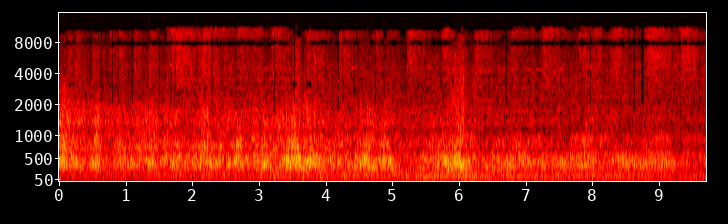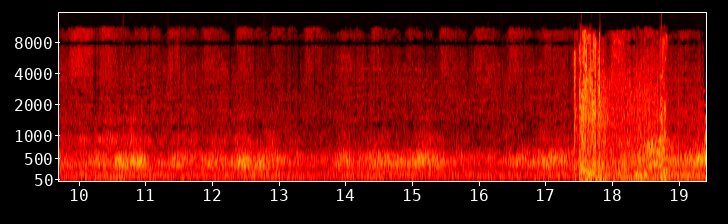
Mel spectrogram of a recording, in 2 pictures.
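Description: Heavy explosions from aircraft-dropped bombs striking target tanks at a firepower demonstration on a desert range, a loud sustained rumbling roar of blasts with a sharp burst near the end, heard from a distance without talk.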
